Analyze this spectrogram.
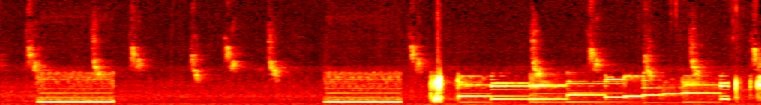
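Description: Telephone keypad tones during a call to a currency exchange company's phone menu: two long, steady electronic tones, then a run of many stepped tone pairs that shift in pitch as keys are pressed.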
